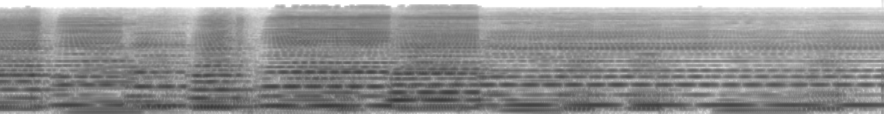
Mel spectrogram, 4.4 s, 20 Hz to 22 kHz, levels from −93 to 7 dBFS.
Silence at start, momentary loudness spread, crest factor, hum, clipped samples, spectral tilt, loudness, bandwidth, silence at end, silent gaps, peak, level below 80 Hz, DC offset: 0 s; 8 LU; 14 dB; none; under 0.1%; -2.5 dB/octave; -19 LUFS; 18 kHz; 0 s; none; -4 dBFS; -62 dBFS; under 0.1%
